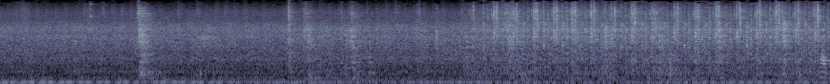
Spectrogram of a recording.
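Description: A sewing machine runs steadily throughout with a rapid mechanical whir and rattling stitching, close and fairly loud, picking up a brighter clatter in the second half.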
